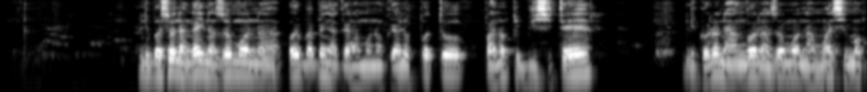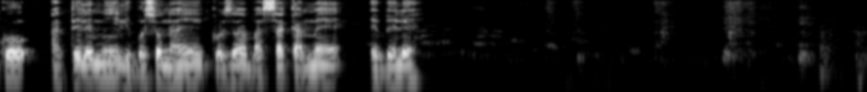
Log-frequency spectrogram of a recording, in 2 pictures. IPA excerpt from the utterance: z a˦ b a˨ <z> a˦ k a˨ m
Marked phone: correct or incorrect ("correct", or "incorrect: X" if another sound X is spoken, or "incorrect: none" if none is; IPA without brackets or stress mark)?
incorrect: s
